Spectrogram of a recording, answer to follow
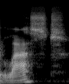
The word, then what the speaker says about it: last: to after it uh the t will commonly disappear like if i say last i'm going to say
